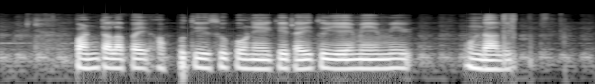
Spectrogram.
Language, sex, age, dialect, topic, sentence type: Telugu, male, 25-30, Southern, agriculture, question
